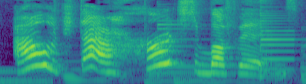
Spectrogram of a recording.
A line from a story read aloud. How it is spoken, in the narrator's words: shouted John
